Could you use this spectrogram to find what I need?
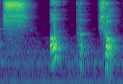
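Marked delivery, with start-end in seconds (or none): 0.0-0.6 long hushing "ش"; SH sound. Shown as a demonstration. Teacher joining S and H for learners, long sh sound. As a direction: hold "ش" as a drawn-out voiceless sh. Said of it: "الاتنين مع بعض يبقى".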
